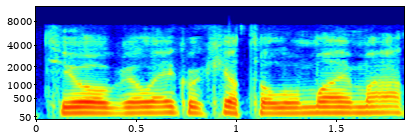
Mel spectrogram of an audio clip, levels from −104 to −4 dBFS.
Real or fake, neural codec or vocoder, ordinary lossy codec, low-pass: fake; codec, 16 kHz, 4.8 kbps, FACodec; AAC, 48 kbps; 7.2 kHz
